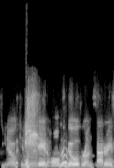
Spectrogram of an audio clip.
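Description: A single sharp sneeze bursts out near the start, close to the microphone, with a person talking continuously around it.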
